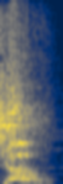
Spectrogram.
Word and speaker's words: Joe: my name is my name is Joe rhymes with toe it also rhymes with Mo it also rhymes with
